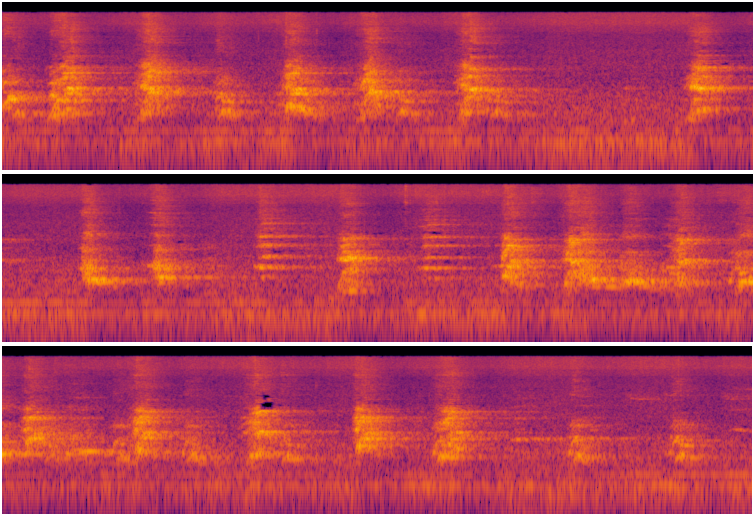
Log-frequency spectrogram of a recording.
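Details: American Pit Bull Terrier available for adoption, barking steadily throughout: short, harmonic, mid-pitched barks come in quick bursts, roughly one or two each second, with brief pauses between runs, over a low steady hum.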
